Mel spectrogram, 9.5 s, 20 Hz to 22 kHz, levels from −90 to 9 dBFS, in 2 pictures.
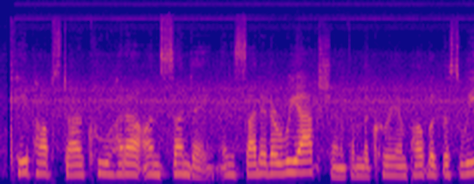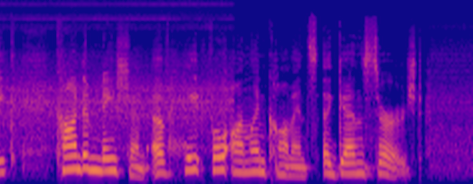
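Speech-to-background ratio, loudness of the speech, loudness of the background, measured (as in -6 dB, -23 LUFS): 15.5 dB, -31.0 LUFS, -46.5 LUFS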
